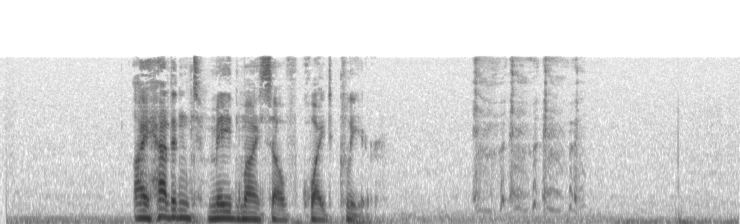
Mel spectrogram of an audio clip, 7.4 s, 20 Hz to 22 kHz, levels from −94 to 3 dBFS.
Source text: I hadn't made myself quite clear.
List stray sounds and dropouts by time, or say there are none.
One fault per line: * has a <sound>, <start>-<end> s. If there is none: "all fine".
* has a cough, 4.7-5.9 s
